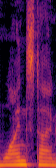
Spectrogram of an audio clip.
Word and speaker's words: Weinstein: point out to them weinstein rhymes with hying that's all uh they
